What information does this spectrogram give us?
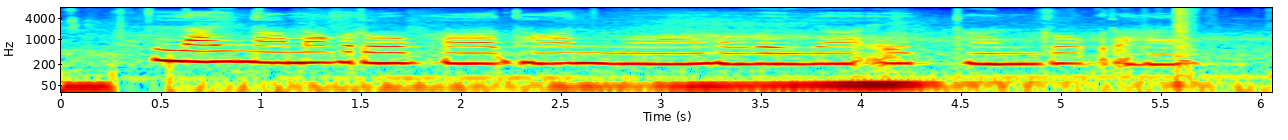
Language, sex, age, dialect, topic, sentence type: Chhattisgarhi, female, 25-30, Western/Budati/Khatahi, agriculture, statement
